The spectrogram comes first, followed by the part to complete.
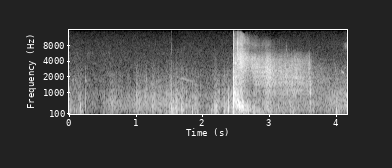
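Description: A single rifle shot from a Tikka T3 chambered in 6.5×55 Swedish about two and a half seconds in, its report trailing off over about a second.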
